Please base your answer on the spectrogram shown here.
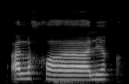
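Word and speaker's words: الخالق: Arabic pronunciation of this word is Al-Khaliq.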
